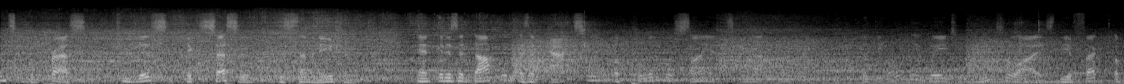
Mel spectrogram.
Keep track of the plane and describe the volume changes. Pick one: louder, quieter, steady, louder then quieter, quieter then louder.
steady.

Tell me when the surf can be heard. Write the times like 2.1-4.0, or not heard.
0.0-11.2.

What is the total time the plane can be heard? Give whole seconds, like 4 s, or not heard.
11 s.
